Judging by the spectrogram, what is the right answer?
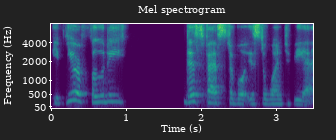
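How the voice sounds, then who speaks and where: Somewhat breathy, a woman with an American accent talks at a moderate pace and medium pitch, with ordinary pitch variation. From US South. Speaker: festival organizer. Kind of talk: interview. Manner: hesitant with fillers.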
